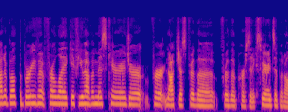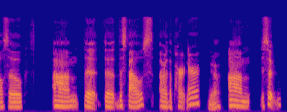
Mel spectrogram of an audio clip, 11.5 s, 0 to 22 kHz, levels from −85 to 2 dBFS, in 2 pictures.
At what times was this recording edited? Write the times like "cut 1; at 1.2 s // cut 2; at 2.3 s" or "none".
none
